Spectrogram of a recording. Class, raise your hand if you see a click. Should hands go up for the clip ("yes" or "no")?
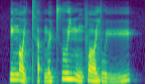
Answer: no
